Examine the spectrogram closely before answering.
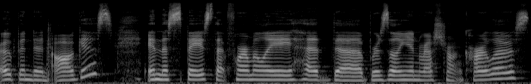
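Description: A woman talks at a moderate pace with an American accent. Hers is an unremarkable speaking voice. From US South, Atlanta area. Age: 30s. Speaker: economic development director. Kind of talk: casual interview chat. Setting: studio.

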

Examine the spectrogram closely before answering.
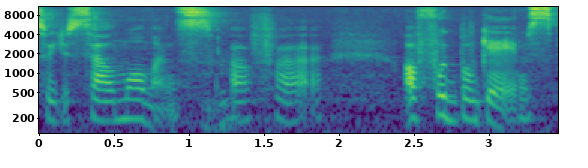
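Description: Monotone, flat intonation runs through the speech, with noticeable background noise behind it. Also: woman. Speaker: podcast host. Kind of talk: casual interview.

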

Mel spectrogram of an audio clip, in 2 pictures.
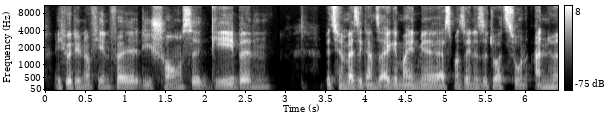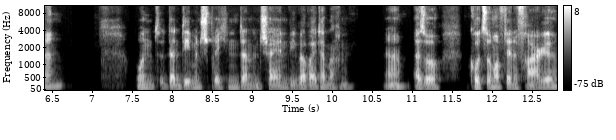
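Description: Against a quiet background, a man talks at a moderate pace and medium pitch with fairly even intonation. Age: 30s. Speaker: podcast co-host. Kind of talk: casual chat.

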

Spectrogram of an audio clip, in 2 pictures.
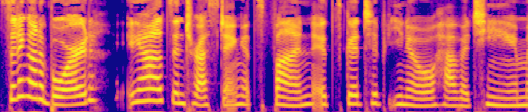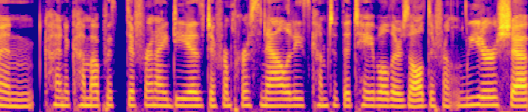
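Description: A woman with a Canadian accent and an unremarkable speaking voice talks at a fairly quick pace, medium in pitch with ordinary pitch variation and hardly any pauses, on a very clean, dry, close recording with no echo and a silent background. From Canada, Thunder Bay, Ontario. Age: 30s. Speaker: former TV video journalist. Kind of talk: casual chat. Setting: live show.

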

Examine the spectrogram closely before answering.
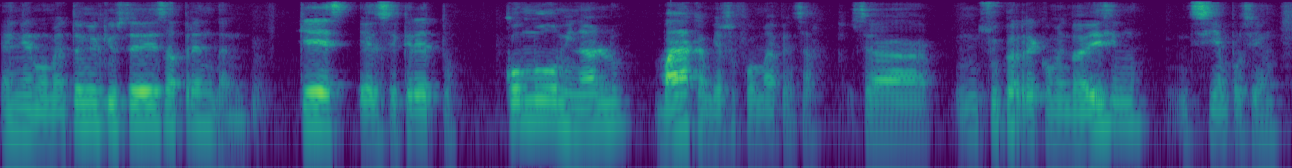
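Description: An ordinary speaking voice is heard here. The pace is moderate, and the pitch variation is ordinary. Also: man, medium pitch for a man. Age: 20s. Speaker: guest sharing life story. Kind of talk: testimony.

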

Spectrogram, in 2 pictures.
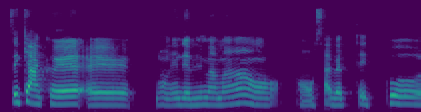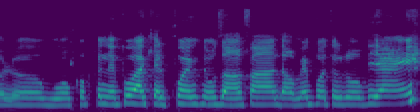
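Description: A woman with a Quebec accent talks at a very slow pace with hardly any pauses, in monotone, flat intonation. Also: medium pitch for a woman. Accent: Québécois French. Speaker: naturotherapist. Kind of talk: expert interview. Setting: video call.

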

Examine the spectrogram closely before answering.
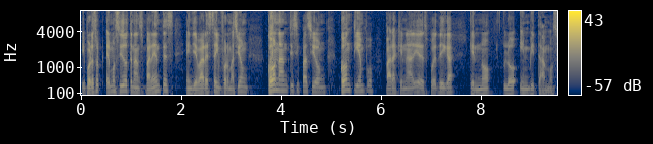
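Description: A plain, everyday voice, captured in a very clean recording with a silent background, talks at a fairly slow pace with ordinary pitch variation. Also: man, medium pitch for a man. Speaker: radio host. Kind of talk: radio interview.

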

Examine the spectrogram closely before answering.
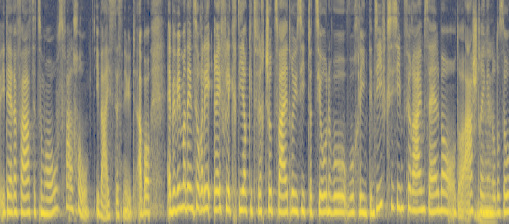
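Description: Speaking at a fairly quick pace, a woman uses a fairly high pitch and a dark, mellow tone with fairly even intonation. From eastern Switzerland, St. Gallen. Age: 30s. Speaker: business co-founder. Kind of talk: interview.

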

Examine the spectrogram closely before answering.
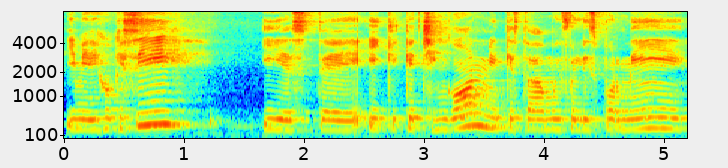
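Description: Over noticeable background noise, a woman with a Mexican accent and medium pitch speaks at a very slow pace with hardly any pauses and ordinary pitch variation. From Mexico. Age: 30s. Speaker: podcast host. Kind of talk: personal testimony. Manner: unscripted, conversational.

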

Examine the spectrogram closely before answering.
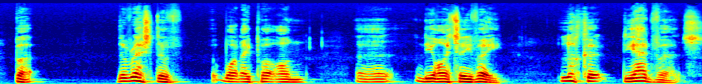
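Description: A man with a British accent speaks at a very slow pace and medium pitch, with a dark, mellow tone, ordinary pitch variation and long, frequent pauses, on a very clean recording with a silent background. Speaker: podcast host ranting. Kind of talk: angry opinionated rant, solo monologue. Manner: indignant, emphatic, blunt; ranting, repeated phrases, talks straight to the listener.

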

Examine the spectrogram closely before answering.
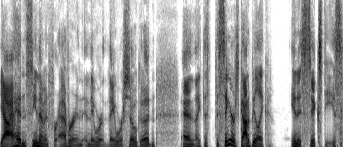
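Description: A man with an American accent and a plain, everyday voice speaks at a moderate pace and medium pitch with ordinary pitch variation, on a very clean recording with a silent background. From Chicago southwest suburbs. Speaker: podcast host, record label owner. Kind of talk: casual chat.

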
